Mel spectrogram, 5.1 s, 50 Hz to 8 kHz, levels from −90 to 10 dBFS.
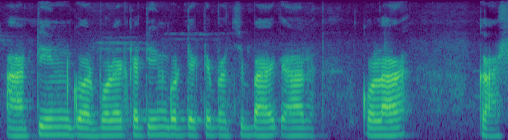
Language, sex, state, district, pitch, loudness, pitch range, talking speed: Bengali, male, Tripura, Unakoti, 160 Hz, -18 LUFS, 155-165 Hz, 140 wpm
